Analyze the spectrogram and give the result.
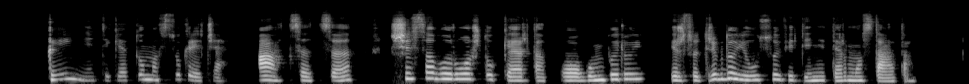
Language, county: Lithuanian, Telšiai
